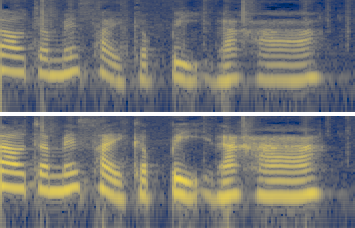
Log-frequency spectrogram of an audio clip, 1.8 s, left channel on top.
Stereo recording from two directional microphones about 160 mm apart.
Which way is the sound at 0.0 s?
25° right (ahead or behind).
